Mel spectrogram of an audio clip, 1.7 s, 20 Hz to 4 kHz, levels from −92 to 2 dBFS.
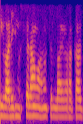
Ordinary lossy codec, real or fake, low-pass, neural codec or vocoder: none; real; 3.6 kHz; none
